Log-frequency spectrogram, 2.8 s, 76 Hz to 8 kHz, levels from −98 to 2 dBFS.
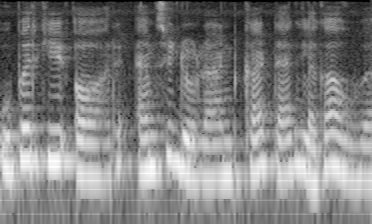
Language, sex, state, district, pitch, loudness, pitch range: Hindi, female, Uttar Pradesh, Lucknow, 230 Hz, -14 LUFS, 205-250 Hz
